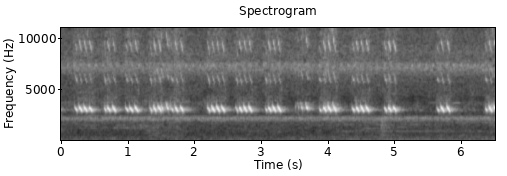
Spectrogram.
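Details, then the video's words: Night cricket sound with short, shrill trilled chirps, each a quick cluster of pulses, repeated at a slightly uneven pace with brief gaps between runs over a quiet background. "The best sounds of Cricket 《 Suab Kab Ciliv Quaj Zoo Heev》 ( ສຽງແມງຈີ່ນາຍຮ້ອງດີໆ )"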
